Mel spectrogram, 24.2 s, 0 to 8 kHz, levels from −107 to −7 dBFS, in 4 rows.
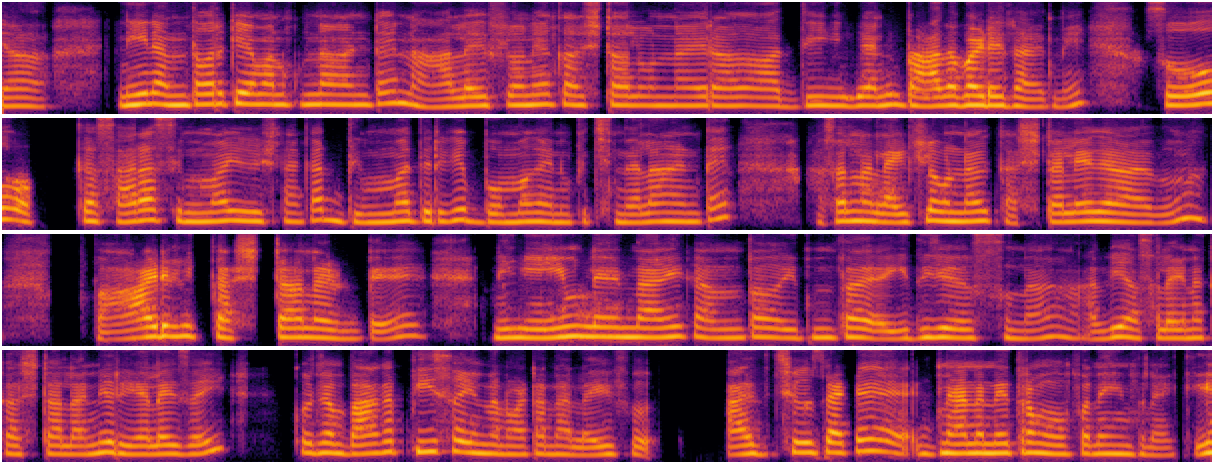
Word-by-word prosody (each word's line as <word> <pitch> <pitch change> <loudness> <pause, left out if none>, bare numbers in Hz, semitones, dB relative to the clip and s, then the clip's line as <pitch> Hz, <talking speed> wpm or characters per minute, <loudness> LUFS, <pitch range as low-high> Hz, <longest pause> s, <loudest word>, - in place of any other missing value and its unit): Yeah! 225 -1 -4 0.4
నేను 275 +2 +5
అంతవరకు 275 +3 +2
ఏమనుకున్నానంటే, 265 0 0
నా 235 - -2 0.2
లైఫ్‌లోనె 255 +2 0
కష్టాలు 250 -1 -1
ఉన్నాయిరా, 235 0 -2 0.2
అది 220 +3 -4
ఇది 235 +1 -1
అని 255 - +1
బాధబడేదాన్ని. 230 -1 +3 0.4
సో, 250 - +1 0.3
ఒక్కసారి 235 +1 -2
ఆ - - -3
సినిమా 240 -1 0
చూశినాక 245 +1 -3 0.2
దిమ్మ 225 +2 0
తిరిగి 250 +3 0
బొమ్మ 220 0 -1
కనిపించింది. 225 +1 -6
ఎలా 235 +1 -1
అంటే, 235 +6 -4 0.5
అసలు 250 0 0
నా - - +3
లైఫ్‌లో 225 +5 0
ఉన్నవి 245 +1 +1
కష్టాలే 230 +4 -1
గాదు. 215 -1 -1 0.7
వాడివి 255 +8 +5
కష్టాలంటే. 230 -4 0 0.5
నేనేం 235 +2 +3
లేని 255 -1 +3
దానికి 255 +2 +1
అంత 230 +2 -5 0.2
ఇంత 240 +1 -4 0.3
ఇది 240 +2 -1
జెస్తున్నా. 225 -2 -4 0.3
అవి 235 +6 +1
అసలైన 225 +1 -2
కష్టాలు 220 0 -3
అని 250 +4 +1
రియలైజ్ 225 +1 0
అయ్యి, 325 +6 -2 0.4
కొంచెం 255 -1 +2
బాగా 255 +4 +2
పీస్ 285 +1 +2
అయిందనమాట 235 -3 -1
నా 215 - -4
లైఫ్. 220 +1 -4 0.5
అది 230 -2 -1
చూసాకే, 270 +2 +3 0.3
జ్ఞాననేత్రం 250 +1 +4
ఓపెన్ 235 +1 -2
అయ్యింది 225 -1 -2
నాకీ. 200 +6 0
240 Hz, 140 wpm, -28 LUFS, 225-255 Hz, 0.7 s, నేను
